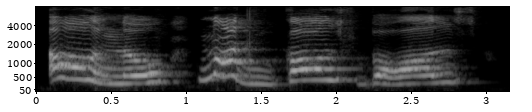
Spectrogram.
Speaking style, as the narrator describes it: wailed

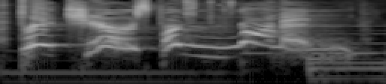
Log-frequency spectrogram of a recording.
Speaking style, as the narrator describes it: the dragons cried

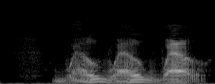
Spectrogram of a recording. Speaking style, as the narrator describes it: he whispered

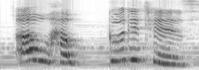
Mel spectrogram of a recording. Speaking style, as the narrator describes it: cried the rabbit

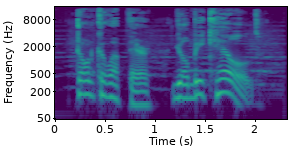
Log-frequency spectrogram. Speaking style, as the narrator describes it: His comrades pleaded with him

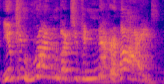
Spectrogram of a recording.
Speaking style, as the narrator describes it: he hears shouting from the side

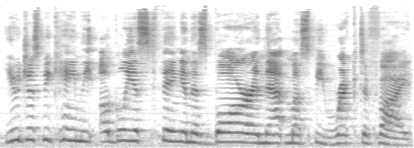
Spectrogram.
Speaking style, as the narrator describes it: yell

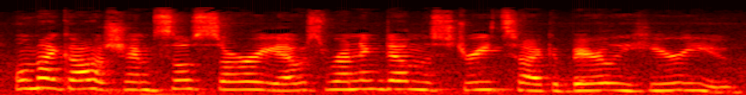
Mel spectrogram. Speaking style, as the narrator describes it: she cried

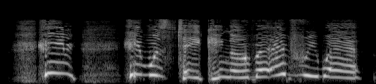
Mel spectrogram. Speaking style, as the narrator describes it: gasped Pettigrew

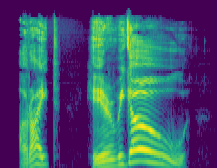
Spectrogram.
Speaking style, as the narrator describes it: screamed Flicker

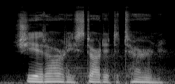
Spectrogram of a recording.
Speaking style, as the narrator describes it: Sheik whispered

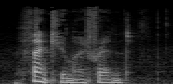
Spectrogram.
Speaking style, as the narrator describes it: Smiling with all the courage he could muster, he said quietly

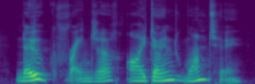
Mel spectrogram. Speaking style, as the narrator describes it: Draco said firmly

